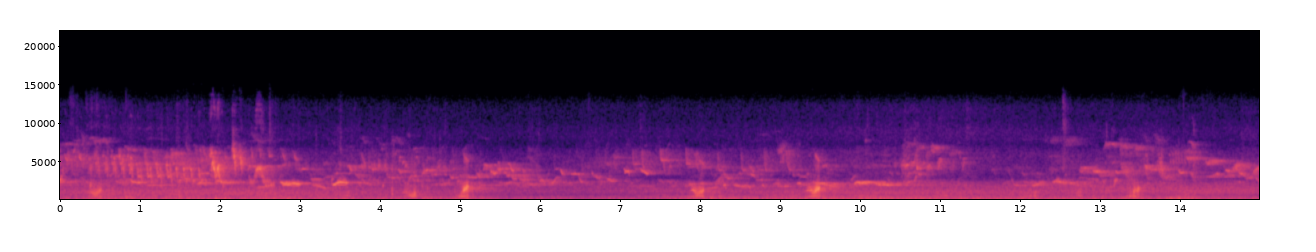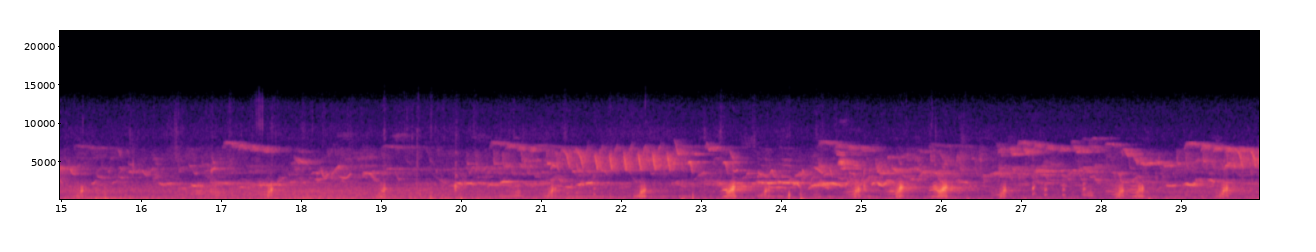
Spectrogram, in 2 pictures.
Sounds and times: frogs 0:00.0 - 0:05.6
river 0:00.0 - 0:29.9
frogs 0:07.8 - 0:11.1
frogs 0:12.0 - 0:15.6
frogs 0:16.4 - 0:19.2
frogs 0:19.8 - 0:29.9

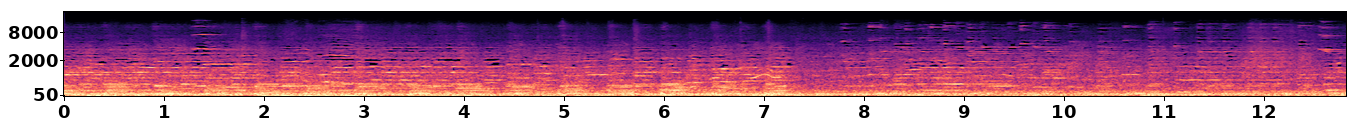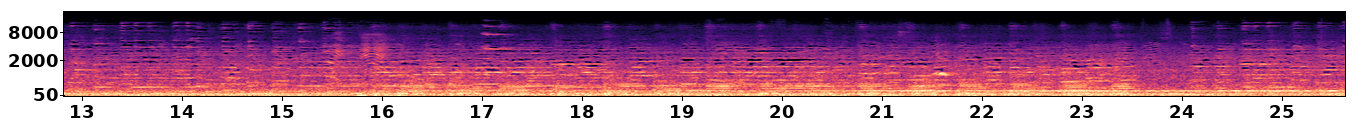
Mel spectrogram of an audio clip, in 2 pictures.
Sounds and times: carousel 0:00.0 - 0:25.6

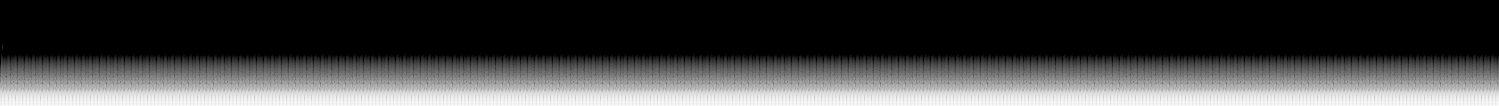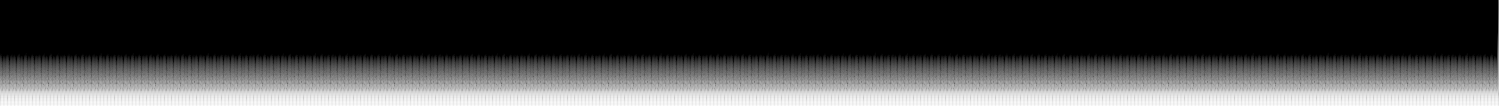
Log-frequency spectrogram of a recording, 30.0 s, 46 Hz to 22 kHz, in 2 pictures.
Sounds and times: basshum 0:00.0 - 0:29.9

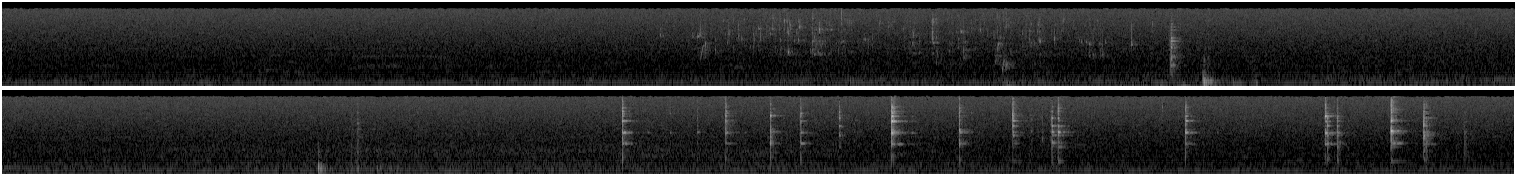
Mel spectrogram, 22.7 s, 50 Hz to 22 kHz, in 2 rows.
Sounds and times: pouring water into a glass as well as a bowl 0:04.9 - 0:08.6
clinking a fork around inside of a bowl 0:16.0 - 0:19.4
clinking a fork around inside of a bowl 0:20.2 - 0:20.4
clinking a fork around inside of a bowl 0:21.2 - 0:22.2

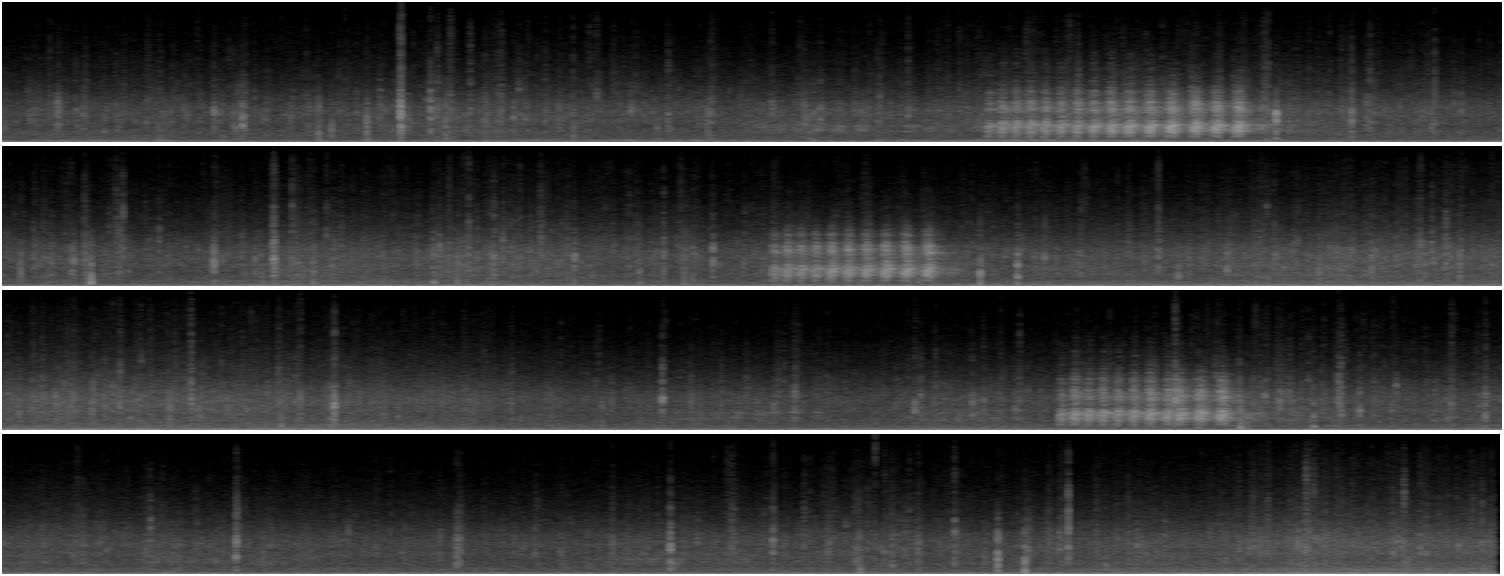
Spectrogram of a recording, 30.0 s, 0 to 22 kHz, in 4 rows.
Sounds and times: gusts of wind 0:00.0 - 0:29.9
rain 0:00.0 - 0:29.9
Eurasian magpies calling 0:03.8 - 0:06.6
Eurasian magpies calling 0:11.3 - 0:12.4
Eurasian magpies calling 0:20.3 - 0:21.5

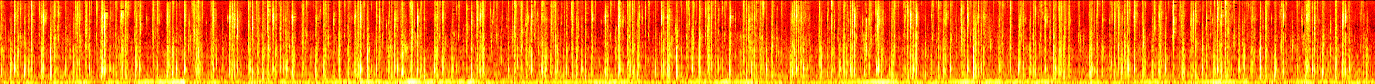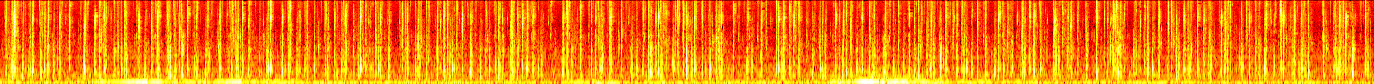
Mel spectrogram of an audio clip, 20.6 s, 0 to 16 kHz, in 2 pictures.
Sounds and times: drops of water falling on the ground from the eaves 0:00.0 - 0:20.6

